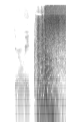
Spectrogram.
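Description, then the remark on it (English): A brief murmured voice, then a one-way door briefly unlocked by a button press with a sudden loud thunk that flows into a sustained, hissing mechanical rush lasting most of a second, prominent. “Uh let me just press this button to briefly unlock the one-way door.”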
